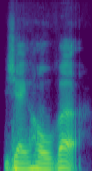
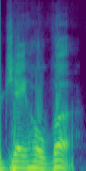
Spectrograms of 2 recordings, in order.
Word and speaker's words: Jehovah: So it says in Latin script the Hebrew Y became I or J and W became V or U giving aha and eventually in the English form uh ehuva excuse me. Um and eventually in the English form Jehovah.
